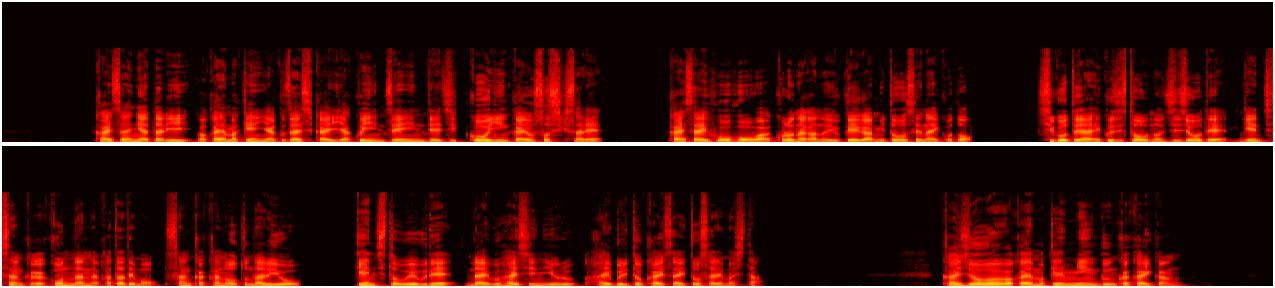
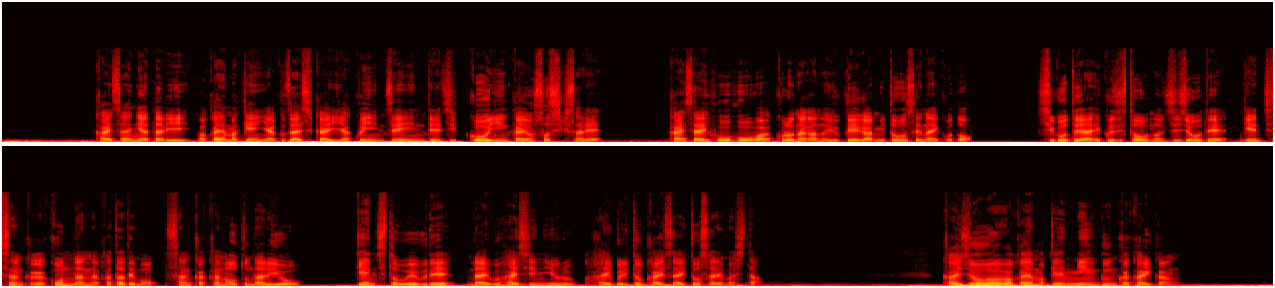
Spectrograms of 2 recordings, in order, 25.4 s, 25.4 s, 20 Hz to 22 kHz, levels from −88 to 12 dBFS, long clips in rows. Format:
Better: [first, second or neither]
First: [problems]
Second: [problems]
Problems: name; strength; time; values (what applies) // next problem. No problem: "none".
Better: first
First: none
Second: low rumble; noticeable; throughout; 10 dB below the speech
